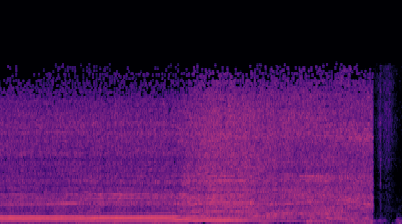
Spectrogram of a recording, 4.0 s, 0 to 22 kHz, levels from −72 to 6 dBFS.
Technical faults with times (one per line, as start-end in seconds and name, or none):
none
